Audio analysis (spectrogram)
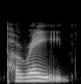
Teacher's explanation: the stress is on the second syllable, A, parade.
